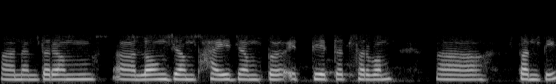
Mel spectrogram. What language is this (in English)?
Sanskrit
